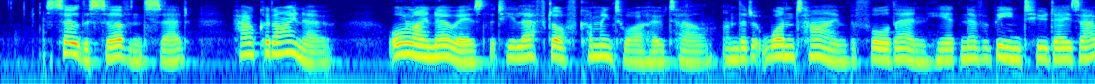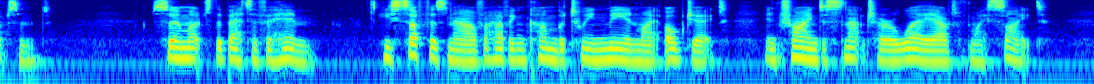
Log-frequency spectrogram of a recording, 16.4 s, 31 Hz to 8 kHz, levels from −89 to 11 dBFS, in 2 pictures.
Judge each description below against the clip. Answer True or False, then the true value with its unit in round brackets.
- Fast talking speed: True (220 wpm)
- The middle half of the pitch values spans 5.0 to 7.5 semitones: False (3.8 semitones)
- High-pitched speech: False (155 Hz)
